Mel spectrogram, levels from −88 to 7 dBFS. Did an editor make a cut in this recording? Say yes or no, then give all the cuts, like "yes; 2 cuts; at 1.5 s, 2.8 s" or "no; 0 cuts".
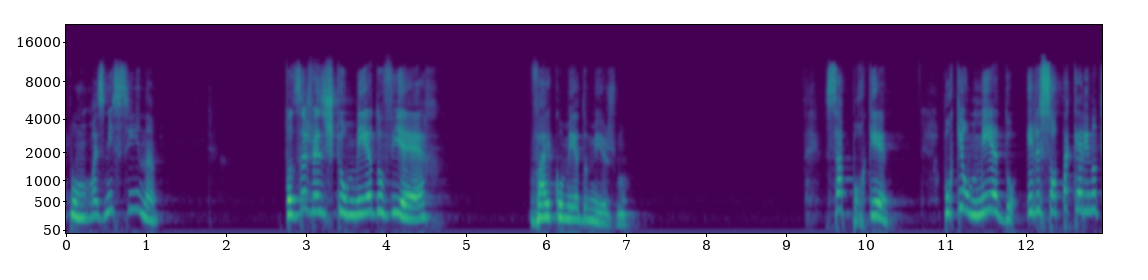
no; 0 cuts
